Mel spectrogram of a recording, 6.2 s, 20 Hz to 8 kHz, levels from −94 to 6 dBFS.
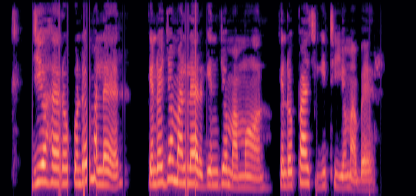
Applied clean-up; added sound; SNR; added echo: none; none; none; none.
